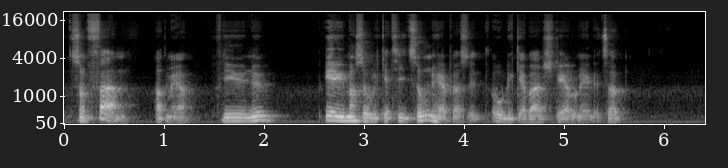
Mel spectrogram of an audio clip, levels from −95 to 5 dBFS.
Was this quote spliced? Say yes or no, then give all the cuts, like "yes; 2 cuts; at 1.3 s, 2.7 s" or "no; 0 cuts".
yes; 4 cuts; at 1.0 s, 1.6 s, 4.3 s, 5.1 s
